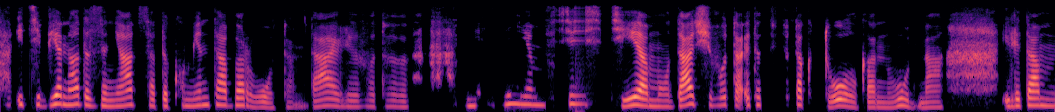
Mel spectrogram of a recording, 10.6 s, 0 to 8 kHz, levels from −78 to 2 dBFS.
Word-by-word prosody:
и - - -1
тебе 210 +2 +2
надо 205 -1 +2
заняться 175 +2 -1
документооборотом, 175 -6 -2
да, 175 +3 +1
или 160 -1 -8
вот 160 0 -13
в 155 -2 -10 0.6
внесением 205 +3 -5
в - - -20
систему, 185 -7 +3
да, 180 +7 +8
чего-то. 195 -1 +2
Это 195 +1 0
всё - - -19
так 200 -1 -1
долго, 145 -2 +1
нудно. 140 -1 -5 0.6
Или, 170 +2 0
там, 185 -2 +3
180 Hz, 120 wpm, -25 LUFS, 160-200 Hz, 0.6 s, да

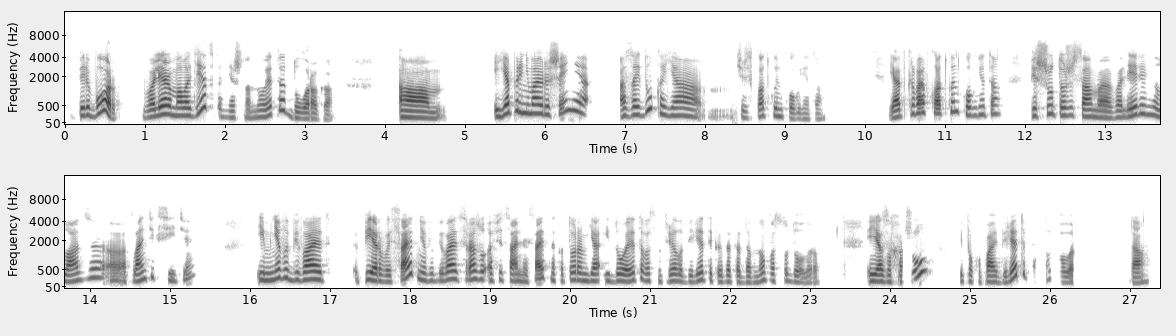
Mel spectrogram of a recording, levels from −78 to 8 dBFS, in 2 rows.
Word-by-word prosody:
перебор. 235 - +4 0.3
Валера 210 +9 +6
молодец, 220 - +2
конечно, 170 -2 -11
но 180 +3 -6
это 360 +11 -1
дорого". 155 - -4 0.8
Ам, 165 -3 +6 0.6
и 190 - 0
я 270 +8 +6
принимаю 275 -4 +3
решение, 330 +8 -1 0.4
а - - +2
зайду-ка 240 - -1
я, 215 -3 0
м, 195 -1 -27
через 170 -2 -13
вкладку 205 +3 -4
инкогнито. 140 -7 -11 0.8
Я 175 - +5
открываю 150 -6 +2
вкладку 140 - 0
инкогнито, 240 -4 -5 0.4
пишу 225 +5 -3
тоже 220 0 -2
самое 190 -6 +2
Валерий 200 +10 -1
Меладзе, 210 +2 -1
а, 100 -1 -3
Atlantic 225 +10 0
City 185 - -10 0.8
и 210 - -2
мне 210 +6 +1
выбивает, 220 -2 +4 0.3
э, - - -15
1 185 -6 +3
сайт, 350 - +4
мне 205 -3 -4
выбивает 205 +5 +1
сразу 225 +1 0
официальный 190 - -2
сайт, 120 +2 +1
на 195 - -8
котором 195 +2 -3
я 185 0 +1
и 185 - -8
до 180 +2 0
этого 185 +1 -1
смотрела 175 -1 -6
билеты 180 +7 -5
когда-то 165 -1 -6
давно 155 +7 -6
по 185 -2 -7
100 180 0 -12
долларов. 165 -3 -8 0.6
И 180 - -1
я 175 -1 +6
захожу 170 - -2 0.3
и 175 - -11
покупаю 160 -2 -2
билеты - - -1
по - - -25
100 - - -18
долларов. 75 0 -5 0.7
Да. 140 +4 -2
195 Hz, 140 wpm, -25 LUFS, 170-225 Hz, 0.8 s, Валера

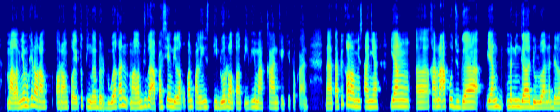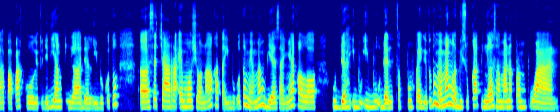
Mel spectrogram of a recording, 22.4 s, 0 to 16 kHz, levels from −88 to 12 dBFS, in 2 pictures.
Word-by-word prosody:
malamnya 165 +4 +3
mungkin 220 +1 +2
orang 180 -4 +4 0.3
orang 170 0 0
tua 170 -2 -1
itu - - -8
tinggal 180 -5 -1
berdua 170 +1 0
kan 225 0 +1
malam 165 +2 0
juga 225 +2 +3
apa 180 - -2
sih 220 - -4
yang 200 - 0
dilakukan 180 +3 0
paling 175 +1 -2
tidur, 180 0 +1
nonton 170 -1 0
TV, 180 +5 -5
makan, 165 +1 -2
kayak - - -13
gitu - - -18
kan. - - -8 0.4
Nah, 155 0 +1
tapi 180 -6 -2
kalau 225 -2 +7
misalnya 190 -1 0 0.2
yang, 205 -1 +3
eee, 175 0 +1
karena 205 +1 +5
aku 225 +2 -1
juga 180 -1 +4 0.2
yang 195 -1 +1
meninggal 200 -2 +4
duluan 175 0 +2
adalah 165 -1 -4
papaku 170 -2 -1
gitu, - - -25
jadi 185 +5 -1
yang 190 - -3
tinggal 170 -2 -1
dengan 155 -1 -4
ibuku 155 0 -8
tuh, 275 +2 -2 0.4
eee, 175 0 +6
secara 195 -3 +2
emosional 195 +1 -1
kata 235 -1 -4
ibuku 160 +2 -8
tuh 270 - -3
memang 210 +8 -1
biasanya 170 +4 -2
kalau 180 -4 +1 0.3
udah 180 -1 +1
ibu-ibu 185 +1 -6
dan 175 -1 +2
sepuh 190 +1 -8
kayak 175 -3 -1
gitu - - -9
tuh, 310 - +3
memang 260 +6 +4
lebih 195 -2 +1
suka 195 +6 0
tinggal 190 +1 +2
sama 185 -3 0
anak 185 - -2
perempuan. 180 -5 +1
185 Hz, 180 wpm, -23 LUFS, 170-200 Hz, 0.4 s, kalau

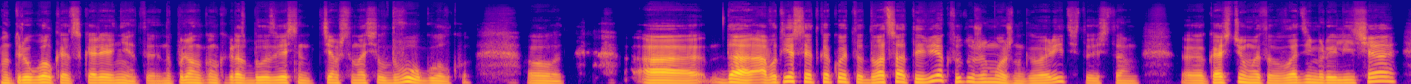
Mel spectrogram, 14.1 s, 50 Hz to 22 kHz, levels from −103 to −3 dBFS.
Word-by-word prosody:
Ну, 125 -3 -3
треуголка- 130 +2 +2
это 115 - -5
скорее 130 -1 +1
нет. 120 -6 -3
Наполеон, 115 +3 -2
он 135 -2 -3
как 125 +3 -8
раз 130 -2 +1
был 125 +3 0
известен 125 -3 -1
тем, 130 +2 -2
что 120 - -12
носил 125 0 -3
двууголку. 115 - -1 0.5
Вот. 110 -3 -2 0.7
А, 120 -1 +4
да. 135 -2 +5
А - - +4
вот 145 +1 -1
если 195 -2 +3
это 150 - -12
какой-то 170 -2 0
20 155 +3 +1
век- 215 +7 +1
тут 180 0 -3
уже 165 -2 -1
можно 120 -10 -2
говорить. 125 - -3
То - - -9
есть 110 -2 -9
там, 110 -2 -7 0.4
э, 115 -1 -3
костюм 135 - +1
этого 120 -3 -2
Владимира 130 +1 0
Ильича 185 +11 0
130 Hz, 155 wpm, -22 LUFS, 115-145 Hz, 0.7 s, да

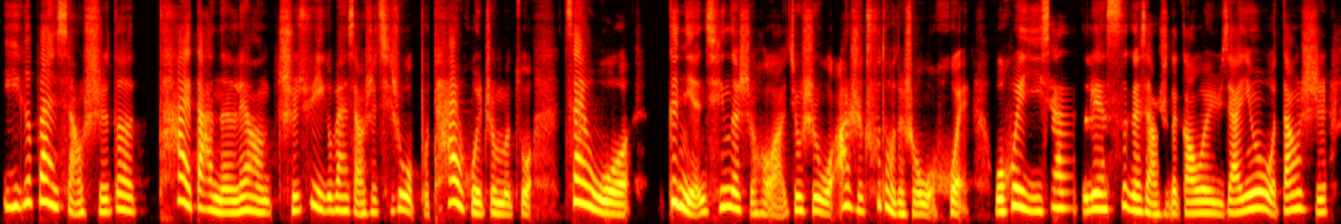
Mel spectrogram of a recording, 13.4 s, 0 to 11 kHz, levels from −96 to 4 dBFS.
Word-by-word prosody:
1 260 +1 -1
个 325 - 0
半 330 -3 +3
小 250 -11 -3
时 185 +1 -4
的 205 -2 -2 0.2
太 345 -5 +1
大 235 -3 0
能 175 -2 +1
量， 190 -3 0
持 205 -1 -3
续 250 +7 -3
1 230 - +1
个 205 - -1
半 205 -1 -1
小 160 -5 -2
时， 180 +2 -6
其 195 +2 -8
实 230 - -2
我 200 -4 +2
不 150 - -10
太 320 - +1
会 175 -8 +1
这 175 - -2
么 155 -1 0
做。 - - -3 0.3
在 330 -3 +3
我 170 - +4 0.3
更 320 -5 +6
年 190 - +5
轻 255 +7 -1
的 245 - +3
时 170 -6 -6
候 165 -2 -5
啊， - - -3
就 205 +6 -2
是 200 0 0
我 165 -5 +1
20 255 -7 -2
出 300 - -5
头 255 - 0
的 160 - -1
时 160 - -5
候， 155 - +1
我 145 - -1
会。 - - -1 0.2
我 185 - +5
会 265 +4 +4
一 195 -3 -2
下 240 +4 -1
子 235 - -17
练 225 +2 +4
4 250 +5 -3
个 205 -3 +3
小 185 -6 0
时 155 - -9
的 165 +1 -3
高 165 +1 0
温 170 0 +2
瑜 160 - -4
伽， 175 +2 0
因 210 +4 +2
为 245 - +4
我 230 - +2
当 205 +3 0
时 185 -6 -4
200 Hz, 275 characters per minute, -20 LUFS, 175-245 Hz, 0.3 s, 更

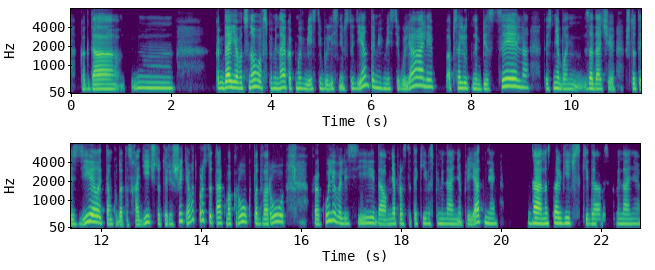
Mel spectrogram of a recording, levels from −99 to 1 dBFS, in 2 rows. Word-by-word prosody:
Когда, 165 0 +2 0.2
м, 195 -1 -1 0.8
когда 195 +2 +6
я 210 -2 +6
вот 190 -1 -1
снова 225 +1 +3
вспоминаю, 190 +3 0
как 180 -1 -3
мы 185 0 0
вместе 170 +3 -4
были 170 0 -4
с 180 - -9
ним - - -3
студентами, 210 - -1
вместе 175 -2 -5
гуляли 250 0 +1 0.2
абсолютно 190 -2 -1
бесцельно. 220 +7 +3 0.3
То 170 - -5
есть 170 - -8
не 195 -1 +3
было 170 -1 -3
н 165 -2 -7
задачи 170 -2 0 0.2
что-то 165 -3 -3
сделать, 205 +6 +4
там, 160 0 -3
куда-то 140 -3 -4
сходить, 150 - -1
что-то 165 -6 -6
решить. 205 +12 -2
А - - +1
вот 310 0 -6
просто 275 -6 0
так 195 -3 0
вокруг 210 +8 -1
по 180 - 0
двору 190 +8 +1 0.6
прогуливались. 185 - 0
И 195 0 0
да, 165 -2 0
у - - -11
меня 175 +2 -2
просто 170 -1 -6
такие 180 +1 -6
воспоминания 170 - -3
приятные. 185 - +1 0.7
Да, 185 -1 +6
ностальгические, 185 -1 0
да, 170 0 -1
воспоминания. 170 +1 -5
185 Hz, 135 wpm, -23 LUFS, 170-210 Hz, 0.8 s, когда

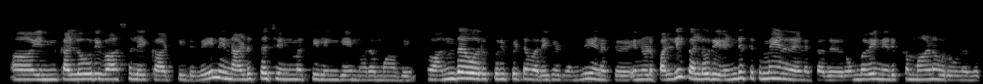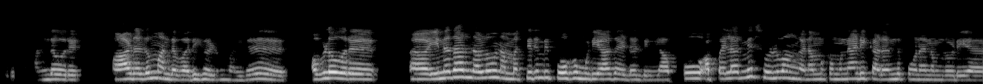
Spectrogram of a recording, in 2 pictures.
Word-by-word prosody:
அ - - -1 0.2
என் 225 0 -1
கல்லூரி 245 +2 +3
வாசலை 235 0 -3
காட்டிடுவேன். 215 +7 -2
என் 240 -4 0
அடுத்த 245 +3 -1
ஜென்மத்தில் 230 -1 -3
இங்கே 215 0 -5
மரமாவேன்." 200 -1 -9
ஸோ - - -4
அந்த 260 +4 +4
ஒரு 255 -1 +2
குறிப்பிட்ட 245 0 -2
வரிகள் 215 0 -4
வந்து, 215 +6 -8
எனக்கு 210 -2 -5
என்னோட 225 0 -2
பள்ளி, 260 +11 +1
கல்லூரி 250 -1 +3
2த்துக்குமே 275 +2 -1
என 230 -3 0
எனக்கு 200 +1 -7
அது 200 0 -4
ரொம்பவே 230 +3 0
நெருக்கமான 225 0 -4
ஒரு 210 - -8
உணர்வு 200 0 -9
குடுக்கும். 200 +1 -28
அந்த 225 +2 -3
1 220 -1 -3 0.4
பாடலும், 255 +4 +4
அந்த 230 -2 +2
வரிகளும் 220 -1 -2
வந்து 215 +4 -7 0.6
அவ்வளோ 280 +4 +8
ஒரு 255 -1 +3 0.6
அ - - +3 0.2
என்னதான் 305 +5 +6
இருந்தாலும் 315 +1 +4
நம்ம 260 -3 0
திரும்பி 310 +2 0
போக 275 +1 +5
முடியாத 250 0 0
இடம் 220 0 -6
இல்லைங்களா? 210 0 -7
அப்போ 275 +6 -3 0.2
அப்ப 240 - -4
எல்லாருமே 290 +5 +1
சொல்லுவாங்க. 290 -3 0
நமக்கு 240 +1 -5
முன்னாடி 260 +2 -1
கடந்து 235 +1 -1
போன 230 -2 -4
நம்முடைய 210 -1 -6
235 Hz, 170 wpm, -22 LUFS, 215-255 Hz, 0.6 s, அவ்வளோ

